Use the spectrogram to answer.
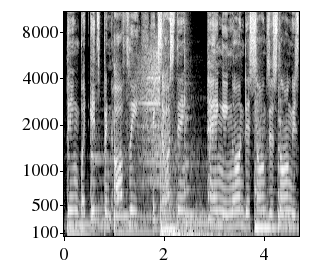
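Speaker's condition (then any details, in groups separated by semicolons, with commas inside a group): No condition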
